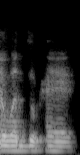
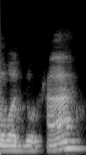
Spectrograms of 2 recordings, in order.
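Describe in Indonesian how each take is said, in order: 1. Vokal akhirnya condong ke bunyi 'e'. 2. Vokal akhirnya bunyi 'a' yang terbuka. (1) "dulu ada dialek yang membolehkan untuk membaca wadduha" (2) "Kita sekarang bacanya wadduha"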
